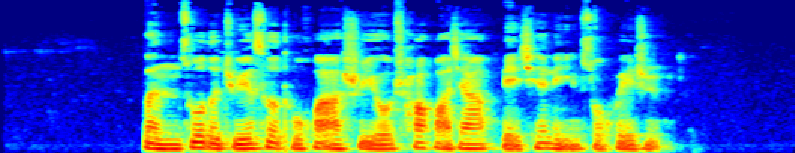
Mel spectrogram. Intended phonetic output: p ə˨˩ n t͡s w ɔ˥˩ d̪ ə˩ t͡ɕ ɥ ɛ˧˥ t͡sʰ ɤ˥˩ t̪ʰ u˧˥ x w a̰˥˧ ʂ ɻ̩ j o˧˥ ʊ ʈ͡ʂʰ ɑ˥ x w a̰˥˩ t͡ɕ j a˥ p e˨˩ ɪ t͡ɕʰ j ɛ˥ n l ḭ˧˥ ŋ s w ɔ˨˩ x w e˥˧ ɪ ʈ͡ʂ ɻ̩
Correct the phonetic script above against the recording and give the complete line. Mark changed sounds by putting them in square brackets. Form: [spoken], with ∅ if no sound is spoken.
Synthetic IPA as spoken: p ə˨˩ n t͡s w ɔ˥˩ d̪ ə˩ t͡ɕ ɥ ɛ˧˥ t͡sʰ ɤ˥˩ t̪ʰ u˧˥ x w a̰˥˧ ʂ ɻ̩ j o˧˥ ʊ ʈ͡ʂʰ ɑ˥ x w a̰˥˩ t͡ɕ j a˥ p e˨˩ ɪ t͡ɕʰ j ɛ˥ n l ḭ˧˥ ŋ s w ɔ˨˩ x w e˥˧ ɪ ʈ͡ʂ ɻ̩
